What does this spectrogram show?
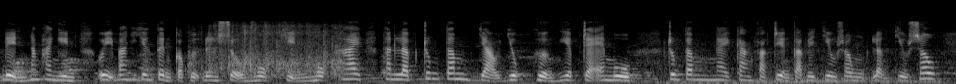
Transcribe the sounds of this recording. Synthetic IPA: ɗe˨˦nːa˧mhaː˧jŋi˨˩n | ʔwḭ˧˩˦ɓaː˧nɲə˧nzə˧nt̪ï˧˩ŋ̟kɔ˨˦kwi˨˥ək̚ɗi˧˨˩ŋ̟so˨˦mo˨˩t̚t͡ɕi˨˦ənmo˨˩t̚haː˧jt̪ʰɛ˨˩ŋ̟lə˨˩p̚t͡ɕʊ˧ŋ͡mt̪ə˧mzaː˨˦wzʊ˨˩k͡p̚hɨ˧˩˦əŋːi˨˩əp̚t͡ɕɛ̰˧˩˥ʔɛ˧mːu˧˨˩ | t͡ɕʊ˧ŋ͡mt̪ə˧mŋa˨˩jkaː˨˩ŋfaː˦˥t̚t͡ɕi˧˩ənkaː˧˩vḛ˧˨˩t͡ɕi˨˩əwzə˧˩wŋ͡mlə̰˧˦nt͡ɕi˨˩əwsə˧w

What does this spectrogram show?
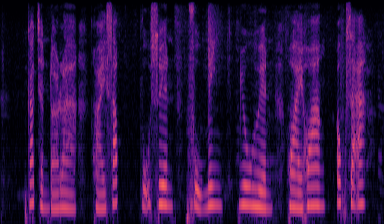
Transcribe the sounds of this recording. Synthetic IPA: kaː˦˥k̚t͡ɕə˨˩nɗɔ˨˦laː˨˩ | hwaː˨˦jsa˦˥wk͡p̚ | vṵ˧˨swi˧ən | fu˧˩mï˧ŋ̟ | ɲu˧hwi˨˩ənhwaː˨˩jhwaː˧ŋ | ʔə˦˥wk͡p̚z̥a̰ː˧˥

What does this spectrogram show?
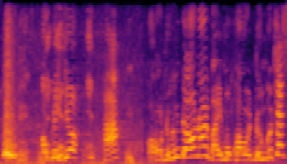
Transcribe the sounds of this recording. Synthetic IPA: ə˧wŋ͡mɗi˧t͡ɕɨ˧əhaː˨˦kɔ˨˩nɗɨ˨˦ŋɗɔ˨˦nɔ˨˦jɓə̰˧˩jmo˨˩t̚ho˨˩jɗɨ˨˩ŋkɔ˨˦t͡ɕa˦˥k̚

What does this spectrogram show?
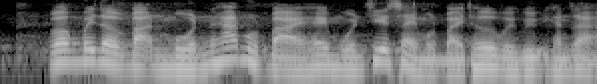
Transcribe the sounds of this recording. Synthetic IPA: və˧˩ŋɓə˧jzəː˨˩ɓa̰ː˧˨nmu˨˦ənhaː˦˥t̚mo˨˩t̚ɓaː˨˩jɦa˧jmu˨˦ənt͡ɕi˧əsɛː˧˩mo˨˩t̚ɓaː˨˩jt̪ʰəː˧vəː˨˦jkwi˨˦ḭ˧˨xaː˨˦nzaː˧˩

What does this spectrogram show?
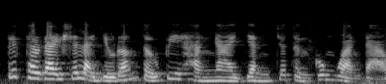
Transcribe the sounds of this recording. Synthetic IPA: t̪wi˦˥əp̚t̪ʰɛ˧wɗə˧jsɛ̰˧˥la̰ː˨˩zɨ̰˧˨ɗwaː˨˦nt̪ɨ̰˧˩vi˧haː˨˩ŋːa˨˩jza˨˩jŋ̟t͡ɕɔ˧t̪ɨ˨˩ŋkʊ˧ŋ͡mkwaː˨˩ŋɗa̰ː˧˩˨w

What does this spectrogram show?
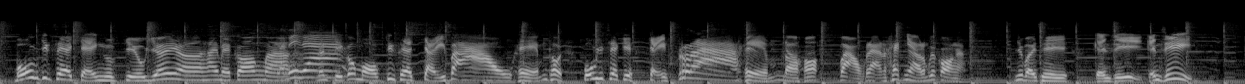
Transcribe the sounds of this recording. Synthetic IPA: ɓo˨˦nt͡ɕɨ˦˥ək̚sɛ˧t͡ɕa̰˧˨ŋɨ˨˩ək̚t͡ɕi˨əwzəː˨˦jʔəː˧˩haː˧jmɛ̰˧˨kɔ˧nmaː˨˩˧ne˧nt͡ɕḭ˧˩kɔ˨˦mo˨˩t̚t͡ɕɨ˦˥ək̚sɛ˧t͡ɕa̰˧˨jvaː˨˩whɛ˨˩mt̪ʰo˧jɓo˨˦nt͡ɕɨ˦˥k̚sɛ˧ki˧ət͡ɕa̰˧˨jzaː˧hɛ˨˩mɗɔ˨˦vaː˨˩wzaː˧˩nɔ˨˦xaː˦˥k̚ɲaː˧wɗŋ͡mka˨˦kɔ˧nʔa̰ː˨ | ɲɨ˧və̰˧˨jt̪ʰi˨˩kɛ˨˧nzi˧kɛ˨˧nzi˧

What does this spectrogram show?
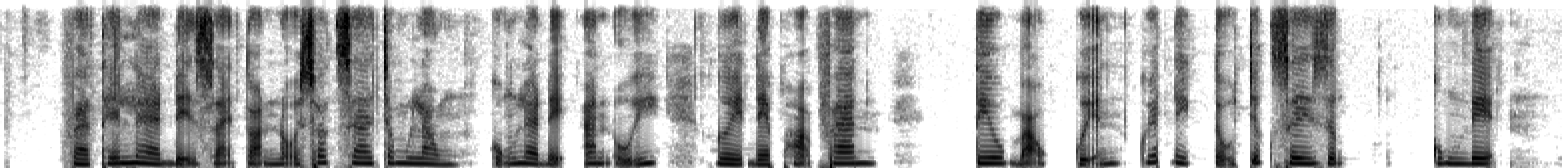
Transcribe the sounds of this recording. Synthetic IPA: vaː˨˩t̪ʰe˨˦laː˨˩ɗe˧˩z̥a̰ː˧˥jt̪wa̰ː˧˨nːo̰˧˥jswə˦˥t̚saː˧t͡ɕɔ˧wŋ͡mlɔ˨˩wŋ͡m | kʊ̰˧˥ŋ͡mlaː˨˩ɗe˧˩ʔaː˧nʔṵ˧˩˦j | ŋɨ˨˩əjɗɛ˨˩p̚hwa̰ː˧˨faː˧n | t̪i˧əwɓa̰ː˧˩wkwi˧˥ənkwi˦˥ət̚ɗḭ̈˧˨ŋ̟t̪o˧˩t͡ɕɨ˦˥k̚sə˧jzɨ̰˧˨ŋ | kʊ˧ŋ͡mɗḭ˧˨ən

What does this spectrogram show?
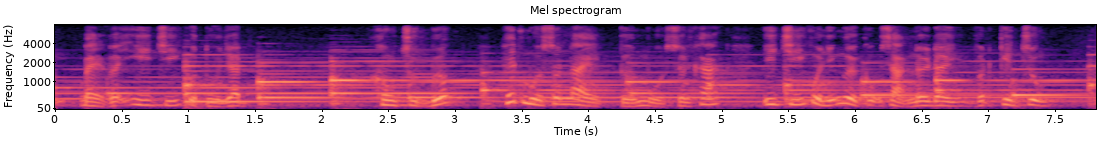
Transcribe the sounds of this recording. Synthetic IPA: ɓɛ˧˩ɣə̰˧˨jʔi˧t͡ɕi˨˦ku˧˩ət̪u˨˩zə˧n | xə˧wŋ͡mt͡ɕu˨˩t̚ɓɨ˦˥ək̚he˦˥t̚mu˨˩əswə˧nːa˨˩jt̪ɨː˨˦jmu˨˩əswə˧nxaː˦˥k̚ | ʔi˧t͡ɕi˨˦ku˧˩əɲɨ̰˧˥ŋːɨ˨˩əjkə̰˧˨wŋ͡msaː˧˩nːəː˧jɗə˧jvə̰˧˥nki˧ənt͡ɕʊ˧ŋ͡m

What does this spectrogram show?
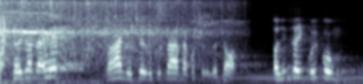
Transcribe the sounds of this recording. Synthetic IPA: t̪ʰəː˨˩jzaː˧nɗa̰ː˧˥he˦˥t̚vaː˨˩haː˧jŋɨ˨˩əjt͡ɕɨ˧kt͡ɕʊ˨˦ŋ͡mt̪aː˧ɗa̰ː˧˥kɔ˨˦sɨ̰˧˨lɨ̰˧˨ət͡ɕɔ̰˧˨n | ʔəː˧˩ɲɨ̰˧˥ŋzə˧jku˨˦əjkʊ˨˩ŋ͡m

